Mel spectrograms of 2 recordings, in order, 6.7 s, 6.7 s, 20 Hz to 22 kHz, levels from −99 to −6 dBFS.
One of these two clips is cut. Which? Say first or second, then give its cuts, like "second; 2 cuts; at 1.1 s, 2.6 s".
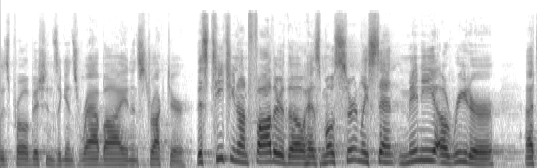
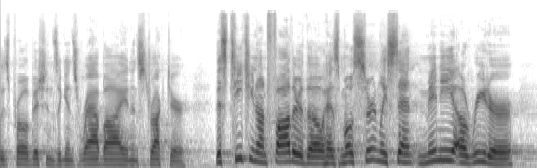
first; 1 cut; at 2.4 s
